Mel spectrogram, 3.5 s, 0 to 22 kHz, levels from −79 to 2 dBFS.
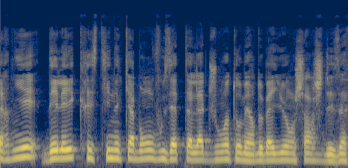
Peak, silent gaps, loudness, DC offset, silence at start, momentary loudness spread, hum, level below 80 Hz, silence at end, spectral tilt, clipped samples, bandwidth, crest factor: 0 dBFS; none; -14 LUFS; under 0.1%; 0 s; 4 LU; none; -54 dBFS; 0 s; -6 dB/octave; under 0.1%; 13 kHz; 14 dB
